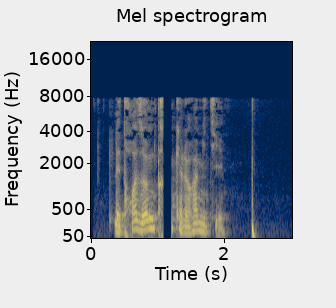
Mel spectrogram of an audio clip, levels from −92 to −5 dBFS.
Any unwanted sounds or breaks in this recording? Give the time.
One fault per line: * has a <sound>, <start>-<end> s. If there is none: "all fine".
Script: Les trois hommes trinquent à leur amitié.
* has a dropout, 1.1-1.2 s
